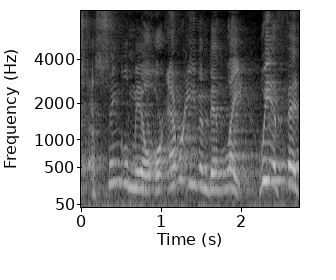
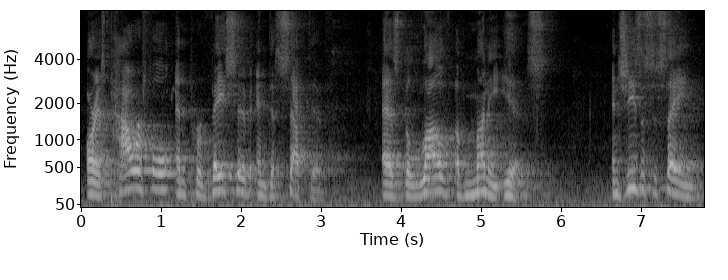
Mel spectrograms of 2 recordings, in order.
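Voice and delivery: usual speaking voice

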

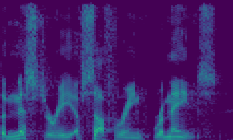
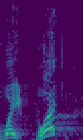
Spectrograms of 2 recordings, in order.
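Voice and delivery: higher, bewildered protest; baffled outcry, slowing on the question; incredulous questioning; 5 semitones higher than usual. Acted. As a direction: ask it in stunned disbelief, pitch leaping up. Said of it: "you should be going".

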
